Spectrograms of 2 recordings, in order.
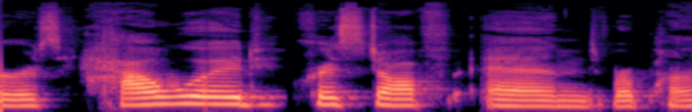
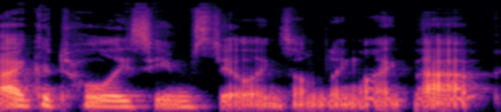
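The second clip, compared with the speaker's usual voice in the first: normal talking voice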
